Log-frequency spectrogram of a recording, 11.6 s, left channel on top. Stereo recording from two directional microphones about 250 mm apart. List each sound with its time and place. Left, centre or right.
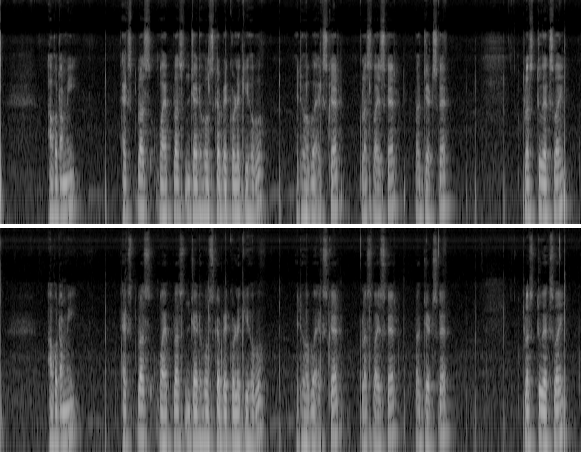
0.9 s speech: left
10.5 s speech: centre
